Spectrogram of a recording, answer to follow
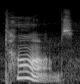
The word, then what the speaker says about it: Thomas: Tom's his name is looks just like Thomas but his pronounced Tom's and he's gonna take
